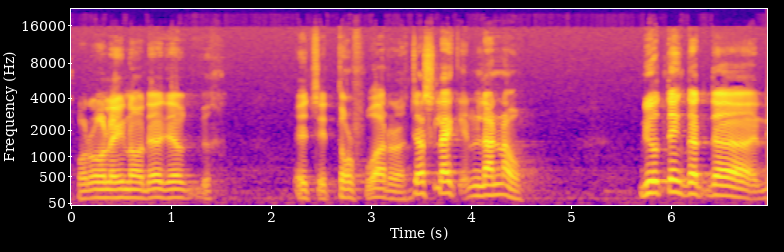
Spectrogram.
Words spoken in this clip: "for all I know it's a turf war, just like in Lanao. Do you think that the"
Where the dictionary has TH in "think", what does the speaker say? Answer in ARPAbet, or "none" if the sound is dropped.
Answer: T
